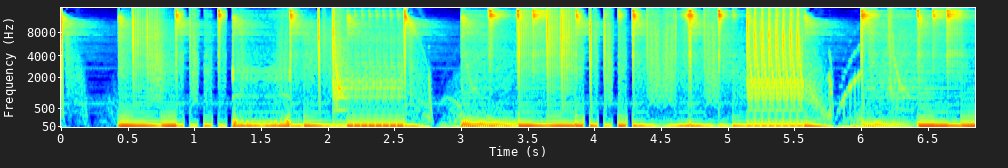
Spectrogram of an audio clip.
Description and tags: Glitch Loop 2
glitch, house, kick, snare, bpm, dubstep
